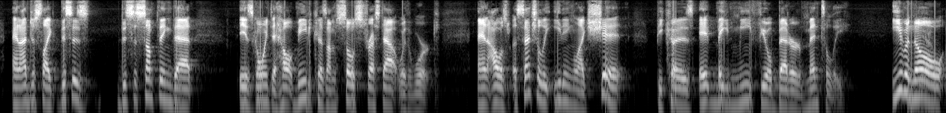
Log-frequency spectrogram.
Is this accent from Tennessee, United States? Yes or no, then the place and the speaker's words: no; Tucson, Arizona, United States; from the time I was a kid growing up in Rita Ranch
